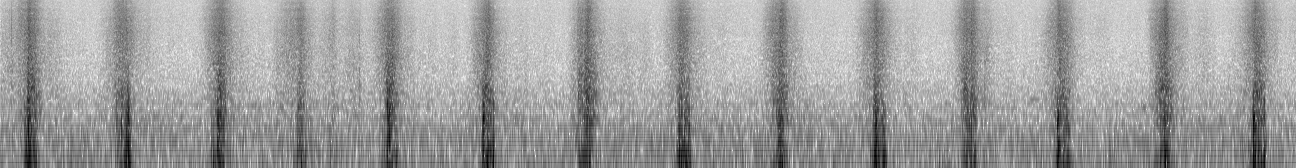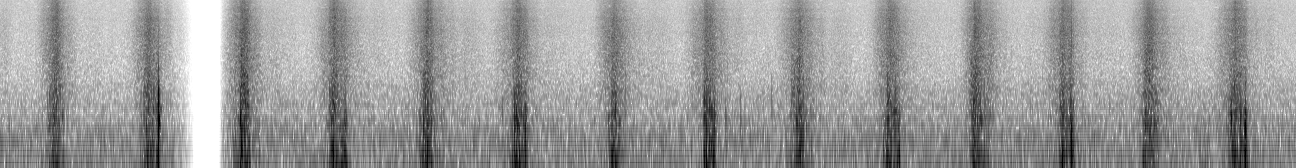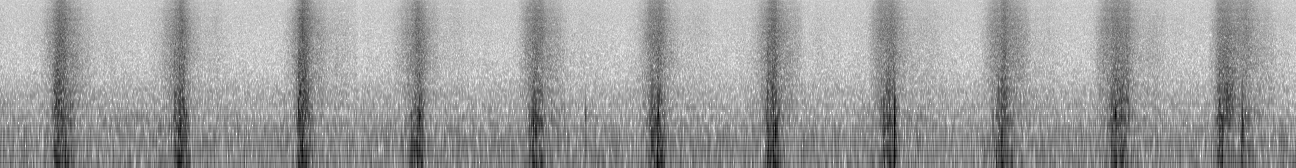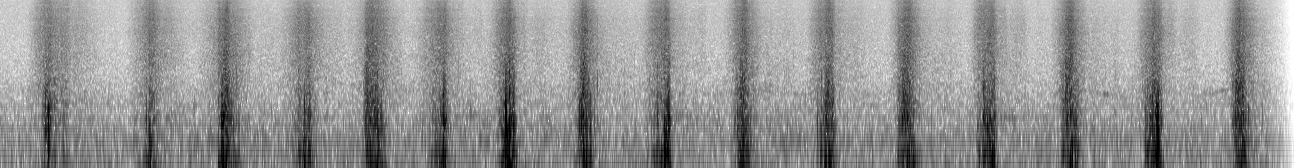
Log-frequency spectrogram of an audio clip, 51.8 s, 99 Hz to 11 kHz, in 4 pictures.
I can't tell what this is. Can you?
Cloth Rustle 7
Movement, Foley, Cloth, Rustle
